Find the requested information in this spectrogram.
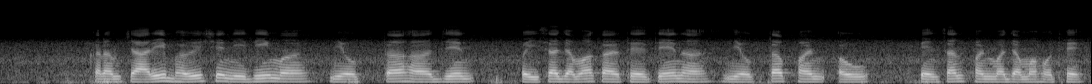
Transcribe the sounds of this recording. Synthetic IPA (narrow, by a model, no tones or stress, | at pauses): kəɾəmt͡ʃaɾibʱəʋɪʃjənid̪ʱimã | nijokt̪aɦəd͡ʒen | pəjsad͡ʒəmakəɾt̪ʰet̪enanjokt̪apʰəɳɖəu | pẽnsənpʰəɳɖmãd͡ʒəmaɦot̪ʰe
